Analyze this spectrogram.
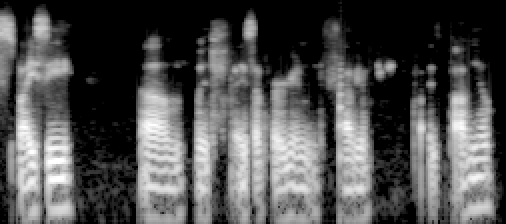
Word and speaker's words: Fivio: I think my favorite so far is Spicy, with A$AP Ferg and Fabio. Fabio? I keep hearing people say Fabio, but it's spelled like Fivio.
